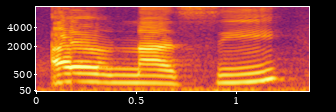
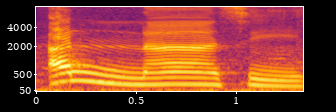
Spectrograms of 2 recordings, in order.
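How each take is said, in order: First: The L of the article is clearly pronounced. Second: The L merges into a doubled N sound. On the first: The speaker calls it wrong. "bukan dibaca al-nasi" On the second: The speaker calls it right. "tetapi dibaca an-nasi"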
